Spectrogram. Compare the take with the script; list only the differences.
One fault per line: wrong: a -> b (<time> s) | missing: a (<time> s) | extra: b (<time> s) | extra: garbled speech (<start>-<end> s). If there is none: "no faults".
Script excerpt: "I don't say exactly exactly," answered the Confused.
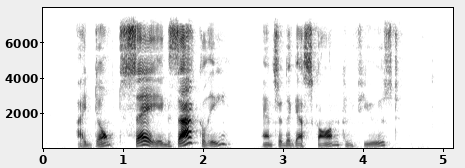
missing: exactly (2.3 s)
extra: Gascon (3.1 s)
